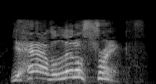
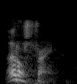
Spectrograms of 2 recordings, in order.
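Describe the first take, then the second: First: "little" stretched out slowly, higher and louder; stress on little. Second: Said in the usual way. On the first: Shown as a demonstration. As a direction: lean hard on "little" in slow, raised delivery.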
